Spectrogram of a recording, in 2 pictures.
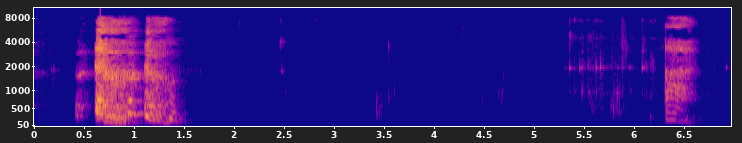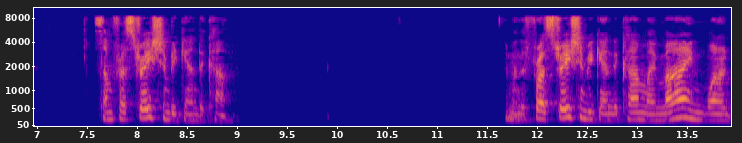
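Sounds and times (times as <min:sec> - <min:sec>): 
person coughing from a tickling throat: 0:00.4 - 0:01.5
throat clearing from a tickling throat: 0:00.4 - 0:01.5
faint small clicks: 0:01.6 - 0:07.6
speech: 0:07.7 - 0:09.1, 0:11.9 - 0:13.9.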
